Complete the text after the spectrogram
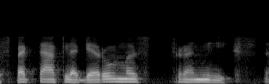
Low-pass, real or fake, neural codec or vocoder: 3.6 kHz; fake; codec, 16 kHz, 1 kbps, FunCodec, trained on LibriTTS, 50 frames a second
